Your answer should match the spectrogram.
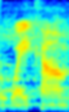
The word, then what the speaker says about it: Wacom: Um I think the newest uh Wacom or Waycom, however you want to pronounce it. I believe it's Wacom though, Cintiq Companions can do that, but I don't believe the Surface can.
